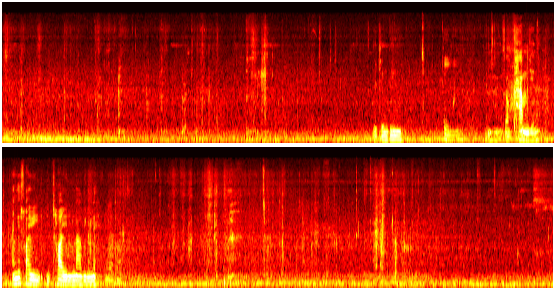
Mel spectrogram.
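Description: A monkey chews and bites into soft fruit.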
